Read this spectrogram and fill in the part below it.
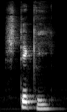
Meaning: a marihuana cigarette (generally smaller than a joint)
- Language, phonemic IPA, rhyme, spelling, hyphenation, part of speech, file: Dutch, /ˈstɪ.ki/, -ɪki, stickie, stic‧kie, noun, Nl-stickie.ogg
